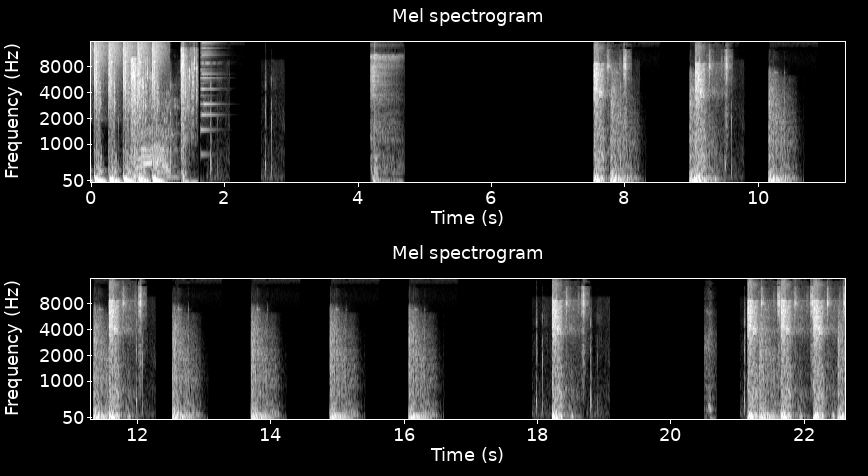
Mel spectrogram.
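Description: Video game blasters fire in sharp bursts that echo away.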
